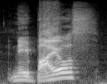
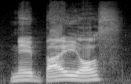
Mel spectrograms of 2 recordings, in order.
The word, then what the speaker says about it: Nebaioth: Nebaioth, Nebaioth, the firstborn. Well, I guess it'd be T, not Th.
